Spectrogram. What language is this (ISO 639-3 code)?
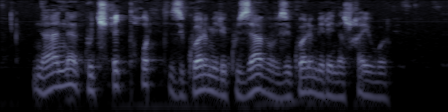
kbd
